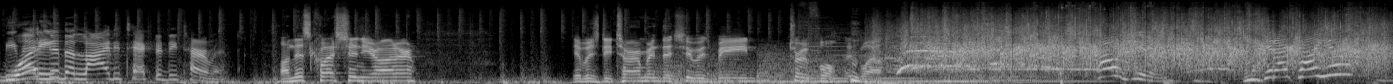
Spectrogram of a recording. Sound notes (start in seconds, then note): 8.6 cheers and applause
